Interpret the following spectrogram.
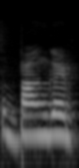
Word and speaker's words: Bangar: It is pronounced as bangad, khadad and bangad.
